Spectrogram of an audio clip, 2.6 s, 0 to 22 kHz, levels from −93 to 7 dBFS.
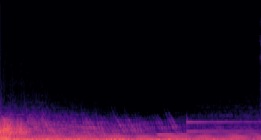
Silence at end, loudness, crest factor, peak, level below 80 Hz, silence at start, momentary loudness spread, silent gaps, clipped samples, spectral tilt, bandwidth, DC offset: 0 s; -34 LUFS; 18 dB; -14 dBFS; -48 dBFS; 0 s; 8 LU; none; under 0.1%; -9.5 dB/octave; 5 kHz; under 0.1%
